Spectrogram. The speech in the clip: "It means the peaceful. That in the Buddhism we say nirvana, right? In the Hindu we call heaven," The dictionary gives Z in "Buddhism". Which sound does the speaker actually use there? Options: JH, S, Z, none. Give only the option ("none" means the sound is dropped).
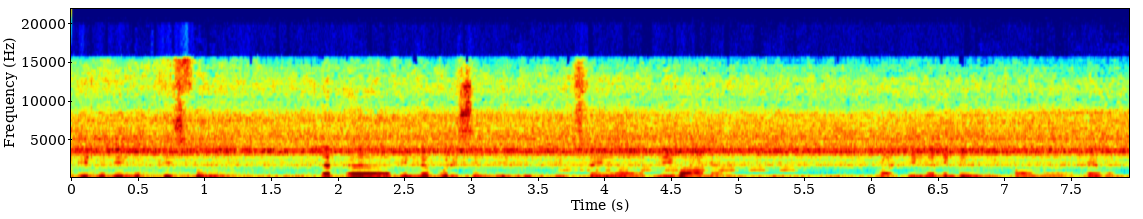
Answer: S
